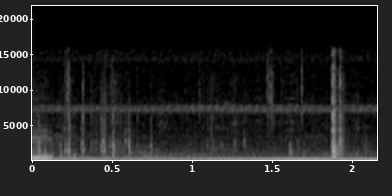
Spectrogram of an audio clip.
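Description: Fingers pressing loose organic potting soil around a plant cutting in a clay pot, heard as faint soft crackles and ticks with one sharper click near the end. All of it sits over a steady low hum with a thin high whine.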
